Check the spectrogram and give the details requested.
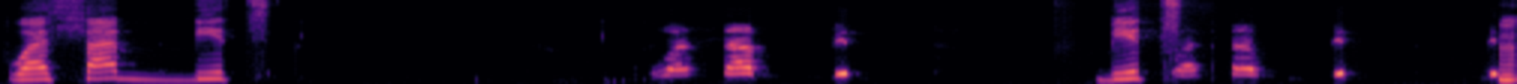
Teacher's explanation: Jadi dia syiddah dulu di makhrotnya, baru direnggangkan sedikit makhrotnya sambil dialirkan nafasnya. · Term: hamas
